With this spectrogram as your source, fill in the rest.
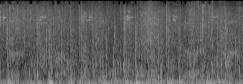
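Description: Horse hooves clip-clop in a quick, uneven rhythm while a rider sprints on a horse, loud and close, with no talk.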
